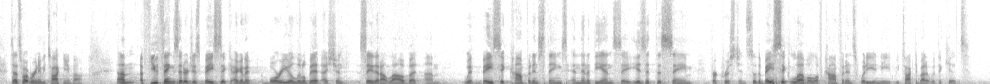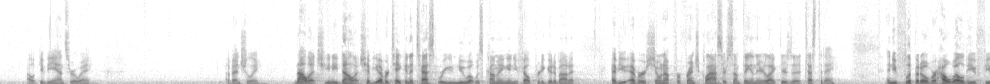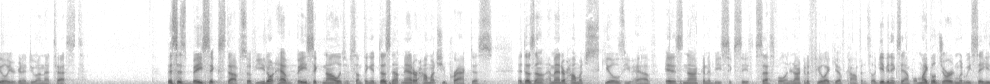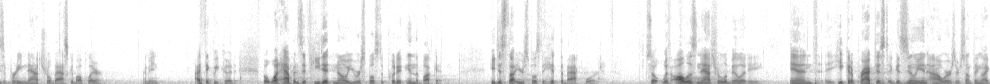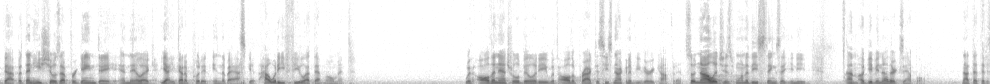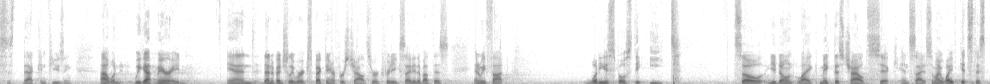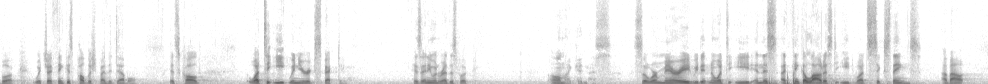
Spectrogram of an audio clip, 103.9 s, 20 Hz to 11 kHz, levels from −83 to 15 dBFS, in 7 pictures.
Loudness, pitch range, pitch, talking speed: -34 LUFS, 90-115 Hz, 105 Hz, 225 wpm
